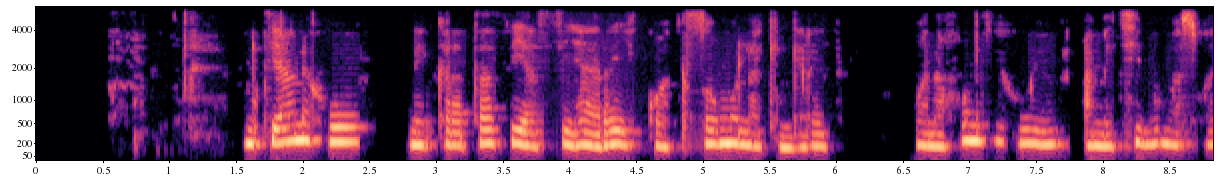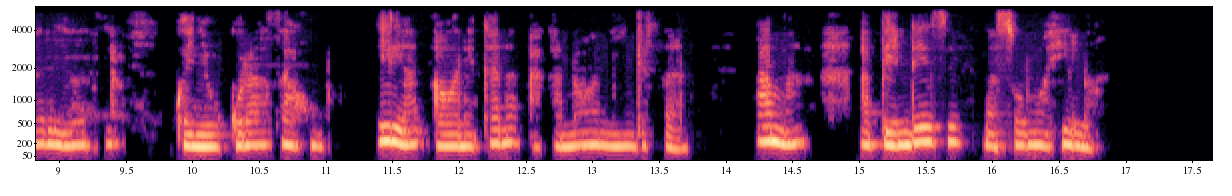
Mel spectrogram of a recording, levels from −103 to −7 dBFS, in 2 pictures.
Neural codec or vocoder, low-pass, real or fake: none; 5.4 kHz; real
